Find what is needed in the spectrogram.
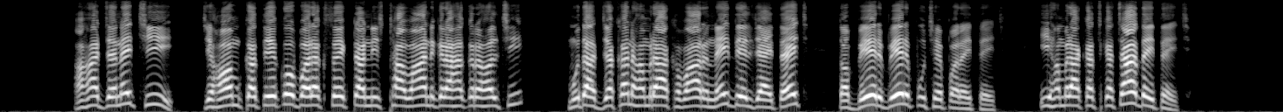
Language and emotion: Maithili, angry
